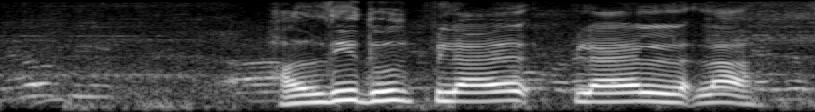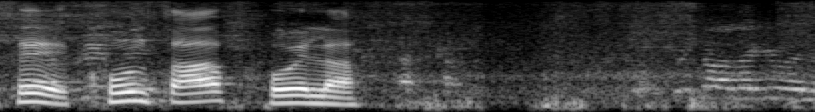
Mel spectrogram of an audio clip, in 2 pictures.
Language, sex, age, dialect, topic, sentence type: Bhojpuri, male, 36-40, Northern, agriculture, statement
